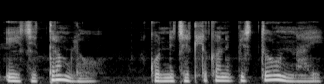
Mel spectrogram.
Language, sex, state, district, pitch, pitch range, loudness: Telugu, female, Telangana, Mahabubabad, 165 Hz, 150-180 Hz, -18 LUFS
